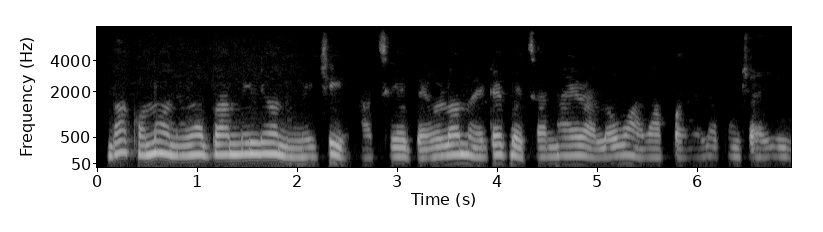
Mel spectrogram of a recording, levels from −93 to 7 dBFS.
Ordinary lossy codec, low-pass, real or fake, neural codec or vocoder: Opus, 24 kbps; 7.2 kHz; real; none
